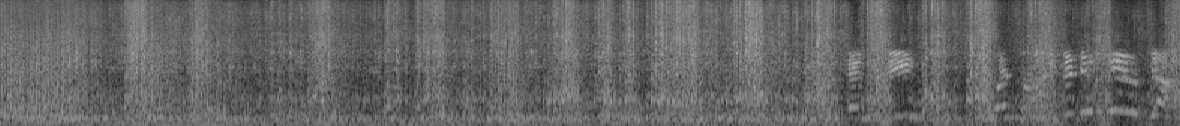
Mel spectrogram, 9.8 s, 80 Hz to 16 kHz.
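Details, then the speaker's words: 1957 Chevy Bel Air with LS engine, first run after nine-day restoration, briefly warming up: loud open V8 rumble through straight headers, steady lope and clean throttle blips, firing on all cylinders, running normally. "I didn't want the exhaustion I want to run those straight headers sounds so good I'm so happy"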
